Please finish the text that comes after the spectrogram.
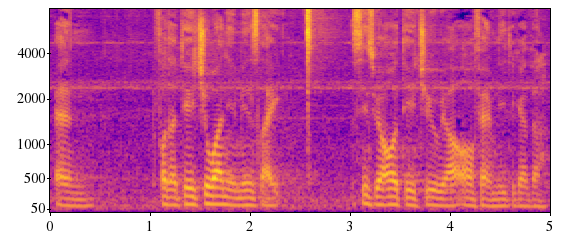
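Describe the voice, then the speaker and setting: Gravelly, mellow young man. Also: on the low side, fairly even intonation, fairly quick, a little hiss or hum. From Singapore. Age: young adult. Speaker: design student interviewee. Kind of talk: casual interview answers.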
